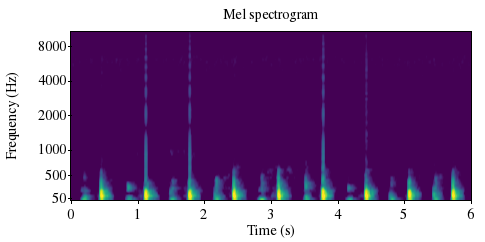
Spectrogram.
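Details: Regular, clear, crisp paired lub-dub beats at about 90 a minute, a normal heartbeat somewhat fast while recovering from exercise.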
